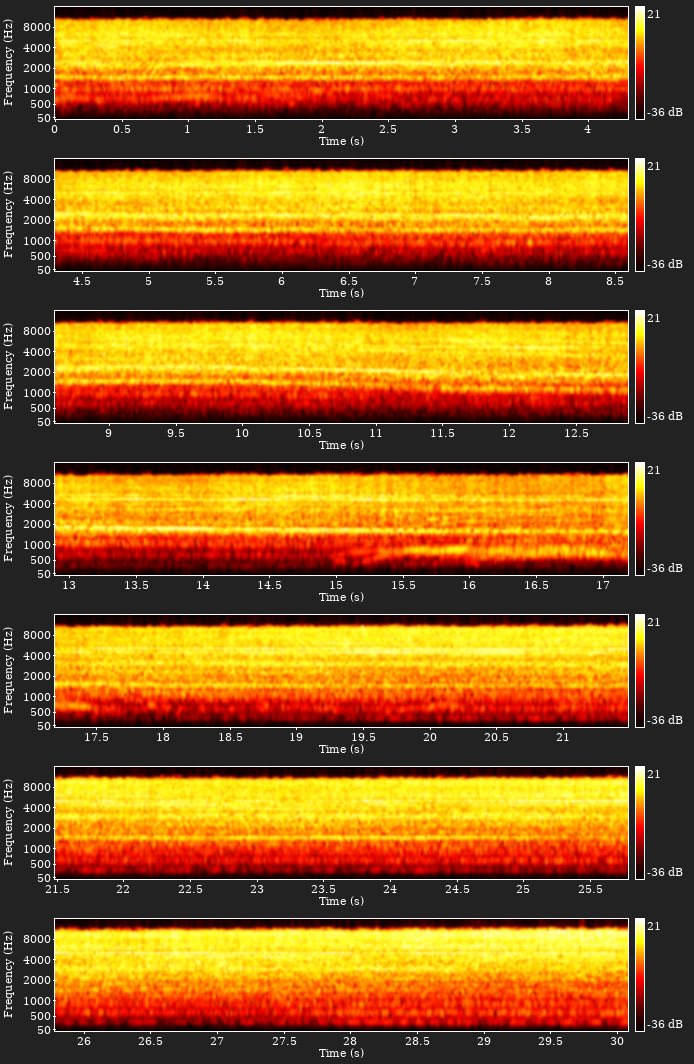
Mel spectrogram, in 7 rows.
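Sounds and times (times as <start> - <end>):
jet engine high whine: 0.0 - 30.0
jet engines roaring: 0.0 - 30.0.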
